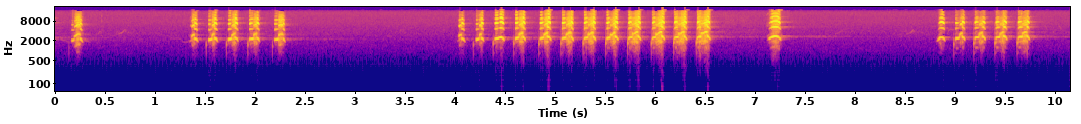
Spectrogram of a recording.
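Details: An osprey of a pair at their nest in Finland, 14 June 2019, gives bursts of short, piercing whistled 'cheep-cheep-cheep' notes in runs of four to a dozen with brief pauses, over a quiet background.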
